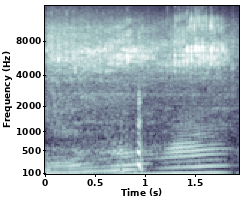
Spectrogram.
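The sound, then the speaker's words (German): A car engine hums steadily, its low droning tone holding for a moment before briefly rattling and fading slightly as the car drives away from a hotel. “da, da, siehst du da vom Hotel fährt gerade ein Auto weg.”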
